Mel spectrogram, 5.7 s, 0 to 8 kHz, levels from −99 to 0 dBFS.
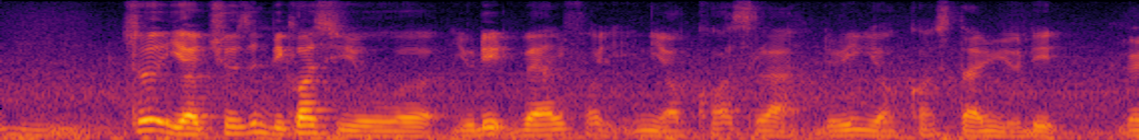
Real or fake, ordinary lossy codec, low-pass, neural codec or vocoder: real; none; none; none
